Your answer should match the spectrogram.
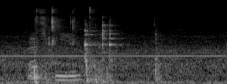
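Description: Ceramic mugs clinking and knocking together as they are handled. There are a few sharp clinks in the first second, with a short vocal sound among them.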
